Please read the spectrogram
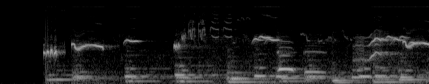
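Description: After a brief silence, a light classical tune starts about half a second in, with chirping birdsong woven over the notes.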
